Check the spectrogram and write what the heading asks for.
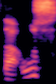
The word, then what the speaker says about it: Daauus: in order by the way the name is the US that's how you pronounce so and that has a meaning in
